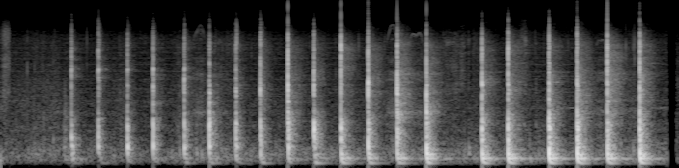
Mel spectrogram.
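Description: White rubber mallet tapping the top piece of a wooden lamp base down onto glued dowels, seating the joint: a steady run of about twenty short knocks, roughly three a second, starting about a second in.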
